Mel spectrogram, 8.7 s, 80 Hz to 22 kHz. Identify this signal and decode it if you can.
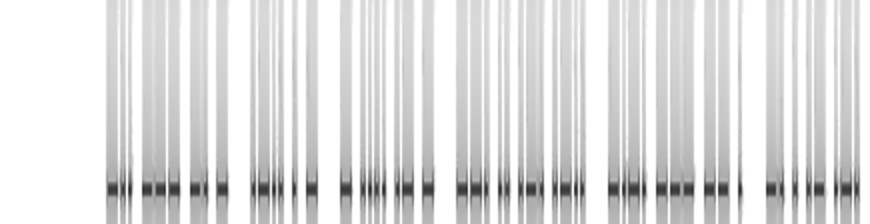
Morse code, heard as a keyed tone, about 34 wpm, 700 Hz. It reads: DONT LET THAT GIRL COME NEAR
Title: Sentences from Top 1000 Words - Review Part 1 - 35wpm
